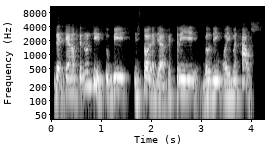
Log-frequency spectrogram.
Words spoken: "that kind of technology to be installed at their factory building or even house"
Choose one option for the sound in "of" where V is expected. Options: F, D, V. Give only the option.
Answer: F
